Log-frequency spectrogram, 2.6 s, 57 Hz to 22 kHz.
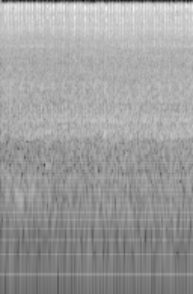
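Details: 2007 Nissan Y11 Wingroad QG15DE (cable throttle), even settled idle around 825–850 rpm with no hunting or surging; idle air control valve manually set because ECM IACV driver blew, remaining rich condition from fuel pressure regulator.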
